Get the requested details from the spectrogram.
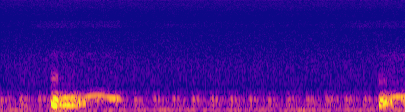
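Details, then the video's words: Sleeping cat snoring softly: a wheezy, rasping breath early on, a long quiet pause, then another raspy snore beginning near the end, all very low in volume. "고양이 코골이"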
